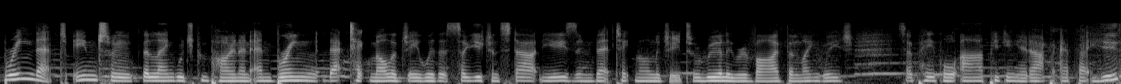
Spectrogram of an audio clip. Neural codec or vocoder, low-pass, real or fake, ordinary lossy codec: codec, 16 kHz, 1 kbps, X-Codec, HuBERT features, trained on balanced general audio; 7.2 kHz; fake; Opus, 64 kbps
